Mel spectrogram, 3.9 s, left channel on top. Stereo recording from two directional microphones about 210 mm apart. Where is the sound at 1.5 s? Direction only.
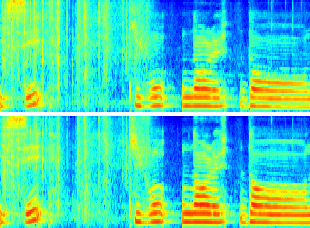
25° right (ahead or behind).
